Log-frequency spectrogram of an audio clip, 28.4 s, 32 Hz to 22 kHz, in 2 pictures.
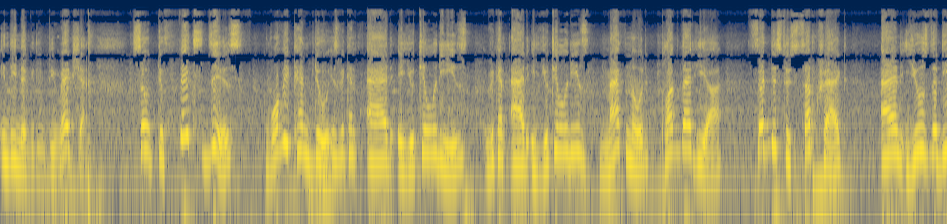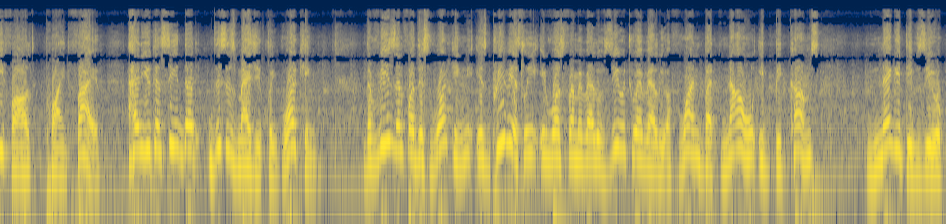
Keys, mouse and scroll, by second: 4.5 middle click, 4.6 shift+a, 11.2-12.2 drag, 12.6 click, 15.4 ctrl+middle click, 21.9 middle click, 24.2 middle click, 24.9 middle click, 25.6 middle click, 26.3-28.4 typing, 26.7-27.2 drag, 27.8 click.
